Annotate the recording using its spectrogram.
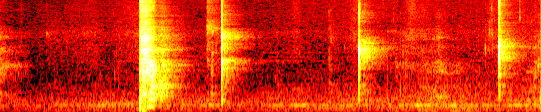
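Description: Four sharp finger snaps, spaced roughly a second apart, the first the loudest.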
